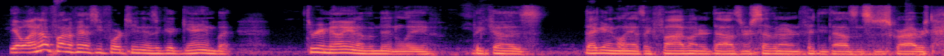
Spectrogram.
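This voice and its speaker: A man of medium pitch talks very fast. His loudness stays very even throughout. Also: ordinary pitch variation. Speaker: gaming podcast co-host. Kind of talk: casual panel chat. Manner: talks a lot, heated.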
